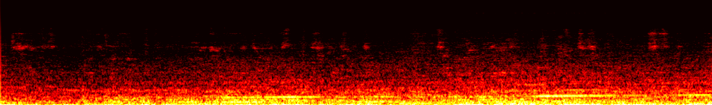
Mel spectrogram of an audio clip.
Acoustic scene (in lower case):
bus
